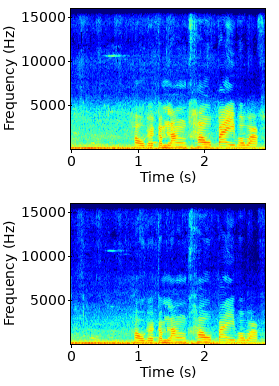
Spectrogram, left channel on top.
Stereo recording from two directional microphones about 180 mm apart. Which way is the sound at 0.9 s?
20° right (ahead or behind).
